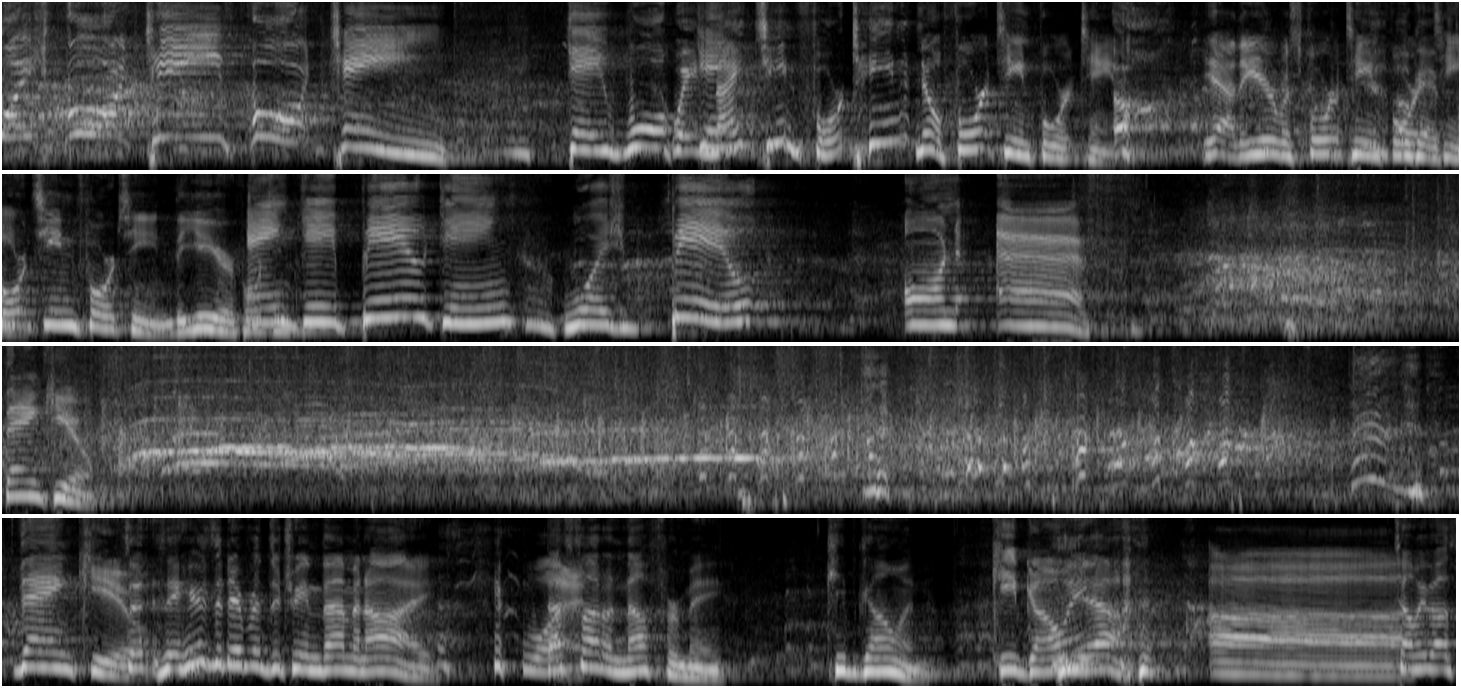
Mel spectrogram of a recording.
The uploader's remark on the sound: This episode was filmed in front of a live audience at the haunted Galleries of Justice in Nottingham, UK on October 22, 2022.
